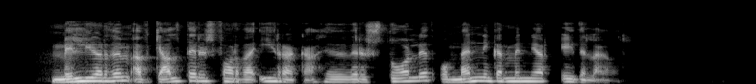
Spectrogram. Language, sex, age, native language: Icelandic, male, 20-29, Icelandic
